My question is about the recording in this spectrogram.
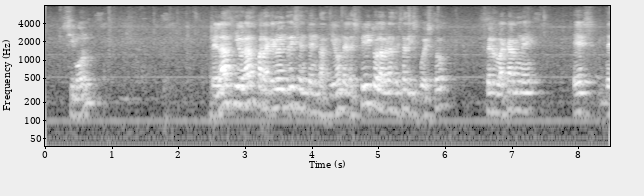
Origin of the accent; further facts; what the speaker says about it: Basque Country, Spain; born there; Mis padres son catalanes, yo nací en el País Vasco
